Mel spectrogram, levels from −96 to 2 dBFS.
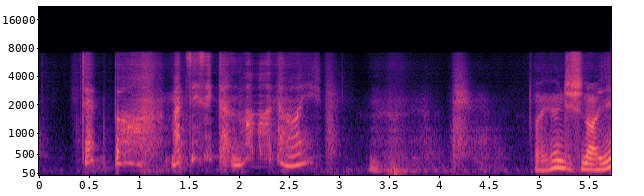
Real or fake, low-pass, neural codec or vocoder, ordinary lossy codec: fake; 7.2 kHz; codec, 16 kHz, 0.3 kbps, FocalCodec; none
